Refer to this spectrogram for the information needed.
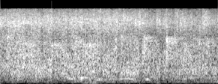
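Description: A loud, sustained round of applause from many hands to welcome three people, a dense steady patter of clapping that holds at full strength for the whole stretch, with no voices standing out.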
